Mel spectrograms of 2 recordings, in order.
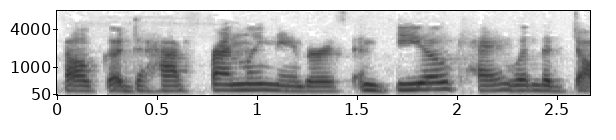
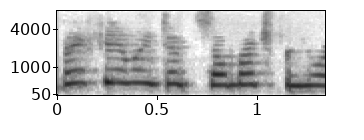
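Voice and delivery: high, fast tantrum whine; 13 semitones higher, faster than usual. Retold or imitated. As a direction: imitate the daughter's tantrum. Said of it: "She's like".

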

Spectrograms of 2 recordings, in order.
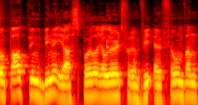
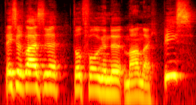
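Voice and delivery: outro sign-off; 6 semitones higher, 6 dB louder than usual. Real, not acted.

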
